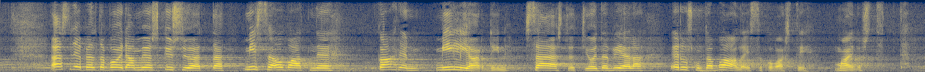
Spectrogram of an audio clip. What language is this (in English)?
Finnish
